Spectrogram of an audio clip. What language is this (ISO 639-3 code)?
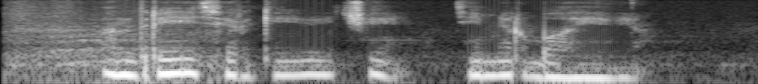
rus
